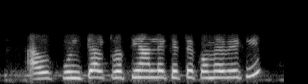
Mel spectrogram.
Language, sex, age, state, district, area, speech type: Odia, female, 45-60, Odisha, Sambalpur, rural, conversation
